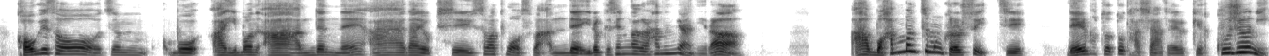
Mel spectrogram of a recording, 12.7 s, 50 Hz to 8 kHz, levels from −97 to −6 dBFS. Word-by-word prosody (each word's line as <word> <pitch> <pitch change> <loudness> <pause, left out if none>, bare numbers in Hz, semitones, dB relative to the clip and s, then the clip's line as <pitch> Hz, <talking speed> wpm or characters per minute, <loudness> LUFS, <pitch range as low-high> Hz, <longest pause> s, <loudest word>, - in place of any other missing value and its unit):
거기서 170 - +4
좀 125 -3 -11 0.3
뭐 110 0 +4
'아 125 - 0
이번에 130 +3 -1
아 120 -1 0
안 115 +2 -6
됐네. 135 0 -3
아 125 +2 -6
나 120 -2 -2
역시 115 +3 -3
스마트폰 160 +8 -3
없으면 - - -5
안 105 +1 -9
돼.' 110 -3 +5
이렇게 130 +7 -2
생각을 170 -2 -3
하는 185 +5 -6
게 205 - -1
아니라 90 -1 +1 1.1
'아 150 - +2
뭐 125 -2 +6
1 235 +4 -1
번쯤은 300 -4 +3
그럴 130 - +5
수 130 - -4
있지. 110 -1 -4 0.4
내일부터 165 +1 +3
또다시 180 +1 -6
하자!' 105 -1 -8
이렇게 100 +1 -7
꾸준히 230 +1 +4
130 Hz, 300 characters per minute, -23 LUFS, 115-170 Hz, 1.1 s, 뭐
